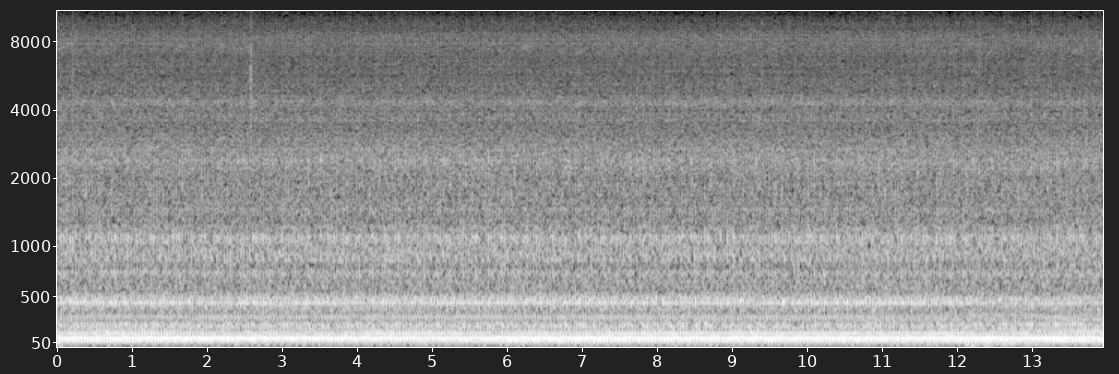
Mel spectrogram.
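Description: Toyota Hilux Surf engine idling steadily while the vehicle stands still, an even low hum that does not change.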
